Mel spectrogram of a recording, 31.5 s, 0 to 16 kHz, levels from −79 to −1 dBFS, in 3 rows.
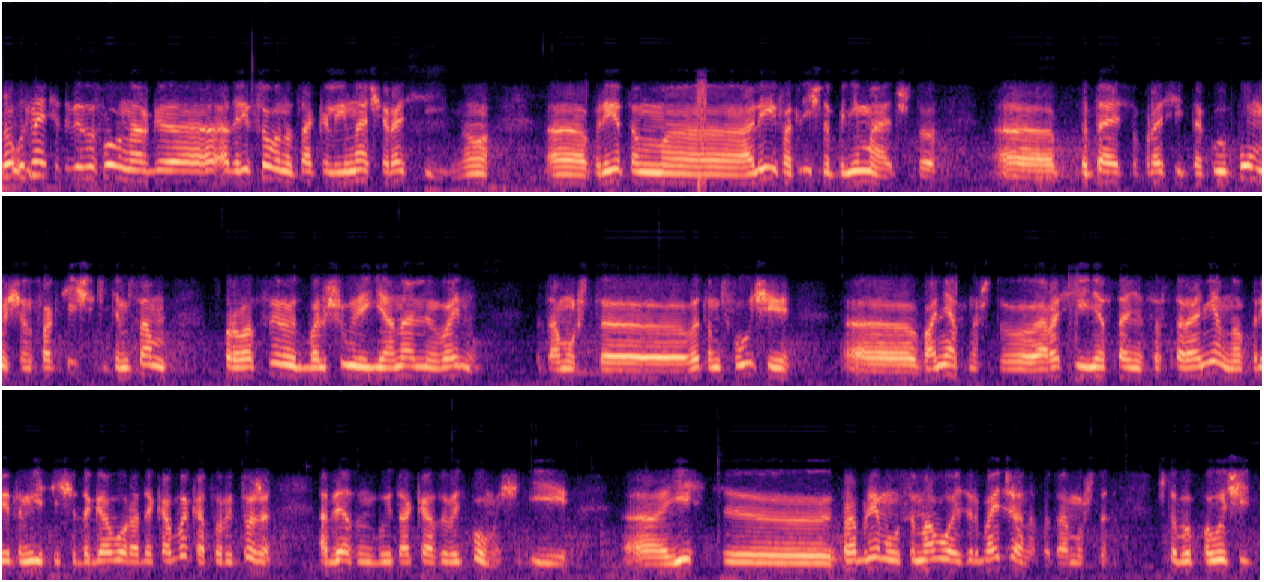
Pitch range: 125-150 Hz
